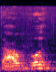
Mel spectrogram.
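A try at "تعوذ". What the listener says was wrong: वुज़ क्यों कह रहे हैं। तअव्वुज़ लाल है।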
